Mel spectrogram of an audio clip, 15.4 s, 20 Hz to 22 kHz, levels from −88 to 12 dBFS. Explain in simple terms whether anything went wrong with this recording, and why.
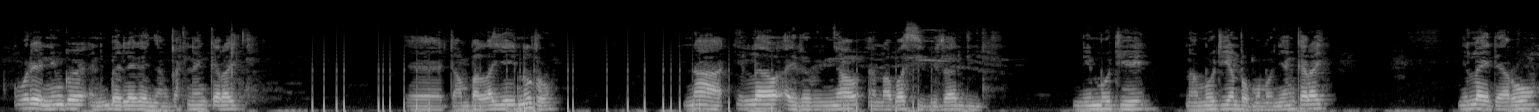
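Yes, something went wrong. From 3.12 s to 9.32 s a train of clicks sits over the speech: roughly forty sharp ticks, about six a second but at an uneven pace, each one loud enough to stand out above the talking and audible in the pauses too. A burst of same-shaped pulses like this likely comes from electrical interference from nearby equipment or from a faulty connection or power supply.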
